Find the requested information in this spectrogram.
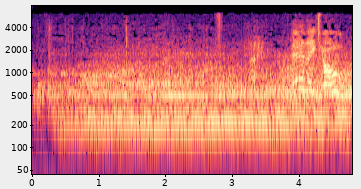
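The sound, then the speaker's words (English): A steady, droning motorboat engine runs continuously, its low hum constant throughout, with a few faint clicks and brief voice-like sounds layered on top. “Shut off that engine!”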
